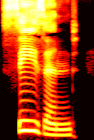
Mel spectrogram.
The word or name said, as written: seasoned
